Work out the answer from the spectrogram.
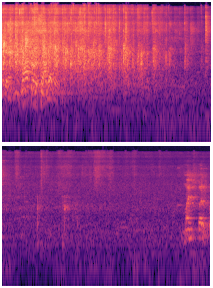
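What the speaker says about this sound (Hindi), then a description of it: "एक बार जोरदार तालियों से सर का स्वागत है" A crowd at a Delhi University event welcomes the chief guest with a strong burst of clapping that quickly thins out and fades, leaving scattered claps, faint room noise and some talk.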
